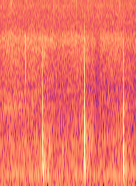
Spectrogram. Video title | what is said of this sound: Timber Bridge Inspection in Oregon | we can hear the Punky dull sound this indicates rot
